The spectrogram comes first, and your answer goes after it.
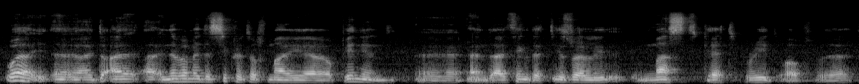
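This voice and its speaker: An older man whose first language is Hebrew, answering interview questions in English in a thoughtful, halting way with many fillers. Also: fairly low pitch, steady tone, warm tone, a little hiss or hum. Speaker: interviewed playwright.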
